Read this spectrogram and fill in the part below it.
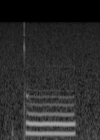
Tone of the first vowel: high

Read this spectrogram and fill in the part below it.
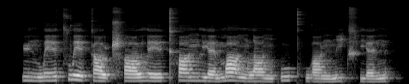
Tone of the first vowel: low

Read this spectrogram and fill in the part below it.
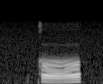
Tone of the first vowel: low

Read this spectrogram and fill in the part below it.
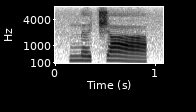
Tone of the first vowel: high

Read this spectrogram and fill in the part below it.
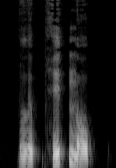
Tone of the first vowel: low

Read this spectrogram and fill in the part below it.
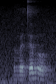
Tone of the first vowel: low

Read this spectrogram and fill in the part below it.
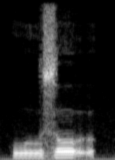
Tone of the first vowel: low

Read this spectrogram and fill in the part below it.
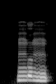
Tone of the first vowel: low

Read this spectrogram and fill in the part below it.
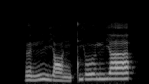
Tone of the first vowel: rising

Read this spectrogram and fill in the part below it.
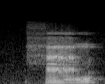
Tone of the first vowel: low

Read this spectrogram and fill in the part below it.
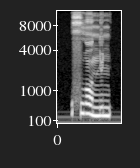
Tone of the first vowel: falling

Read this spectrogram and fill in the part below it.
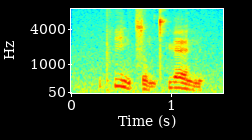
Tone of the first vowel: falling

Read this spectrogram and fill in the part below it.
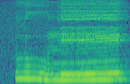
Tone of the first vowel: falling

